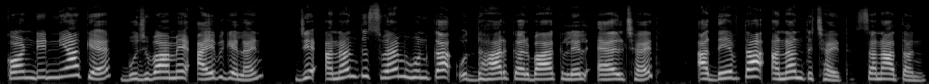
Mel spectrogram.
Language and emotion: Maithili, neutral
